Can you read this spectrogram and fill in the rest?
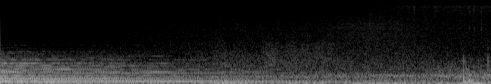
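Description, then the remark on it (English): Strong wind roars steadily outside a window for the whole stretch, swaying the trees hard: a deep low rumble with a steady hum beneath it and a slight swell toward the end. No one speaks. “It's just wind.”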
